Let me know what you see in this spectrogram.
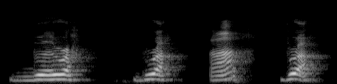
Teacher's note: Mình chỉ cần bật nhẹ một phát là mình chuyển sang r luôn.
